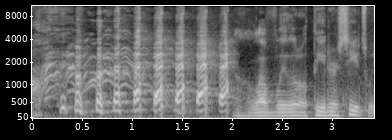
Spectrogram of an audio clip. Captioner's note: laughing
